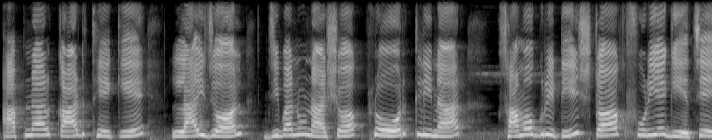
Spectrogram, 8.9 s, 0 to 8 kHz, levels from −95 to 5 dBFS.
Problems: background sounds at intervals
